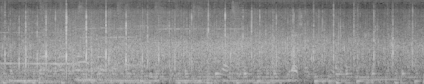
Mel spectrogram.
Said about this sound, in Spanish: Más fuerte el aplauso, por favor.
